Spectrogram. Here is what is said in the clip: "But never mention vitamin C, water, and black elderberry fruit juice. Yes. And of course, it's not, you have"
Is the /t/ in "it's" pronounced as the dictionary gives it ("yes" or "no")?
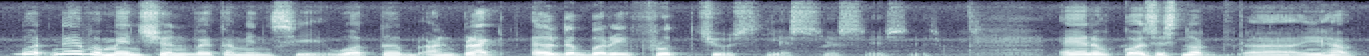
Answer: no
